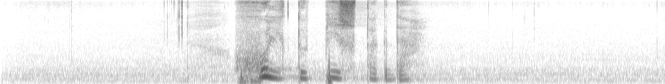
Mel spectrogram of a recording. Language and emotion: Russian, angry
